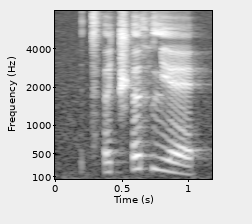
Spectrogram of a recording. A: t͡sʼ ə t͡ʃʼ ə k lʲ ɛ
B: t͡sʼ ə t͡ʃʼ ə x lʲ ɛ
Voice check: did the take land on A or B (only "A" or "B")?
B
